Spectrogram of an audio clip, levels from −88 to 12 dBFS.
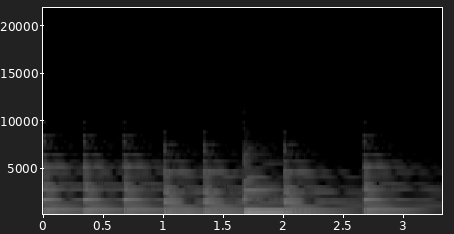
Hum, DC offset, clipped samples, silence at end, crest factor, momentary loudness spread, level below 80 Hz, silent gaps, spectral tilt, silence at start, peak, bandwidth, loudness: none; under 0.1%; under 0.1%; 0 s; 16 dB; 11 LU; -66 dBFS; none; -3 dB/octave; 0 s; -30 dBFS; 10 kHz; -45 LUFS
